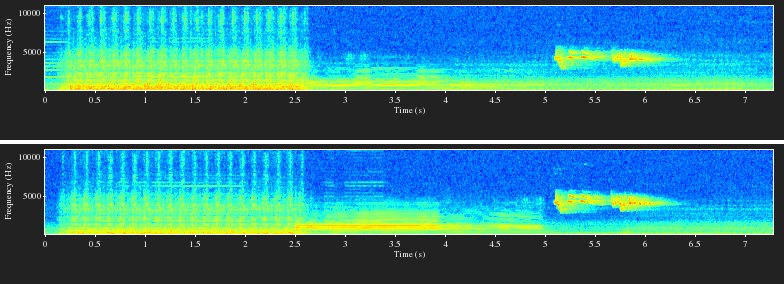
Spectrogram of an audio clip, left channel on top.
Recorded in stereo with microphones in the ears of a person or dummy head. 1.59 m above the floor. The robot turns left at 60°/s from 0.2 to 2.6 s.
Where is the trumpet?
40° right (ahead or behind), 3 m; by 5.0 s 50° right (ahead or behind), 3 m.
